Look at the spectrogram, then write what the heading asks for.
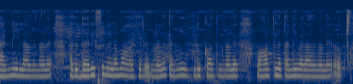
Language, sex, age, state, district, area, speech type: Tamil, female, 18-30, Tamil Nadu, Nagapattinam, rural, spontaneous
